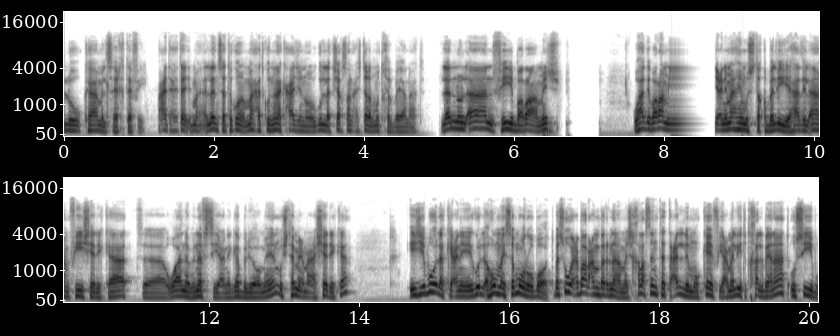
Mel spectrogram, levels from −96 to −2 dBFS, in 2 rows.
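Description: At 6.57 to 6.71 s, 6.73 to 7.15 s and 8.09 to 8.70 s there's a call audio freeze: the last sound smears into a fading buzz, then silence, likely from packets stalling and draining the jitter buffer. From 14.55 s to the end, a jitter buffer speed-up trims pitch periods to shed around half a second, so the speech runs about 10% fast and sounds rushed.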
